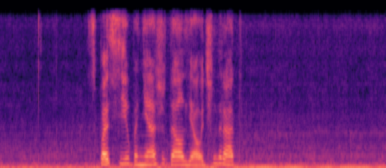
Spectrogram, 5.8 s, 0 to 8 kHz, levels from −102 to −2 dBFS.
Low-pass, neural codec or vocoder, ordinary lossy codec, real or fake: 7.2 kHz; codec, 16 kHz, 4 kbps, FunCodec, trained on LibriTTS, 50 frames a second; none; fake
